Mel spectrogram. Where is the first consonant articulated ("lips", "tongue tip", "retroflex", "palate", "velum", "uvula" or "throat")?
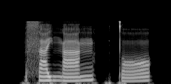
tongue tip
